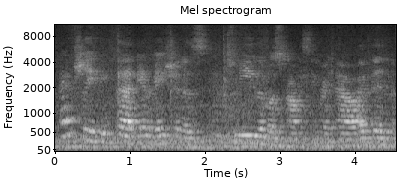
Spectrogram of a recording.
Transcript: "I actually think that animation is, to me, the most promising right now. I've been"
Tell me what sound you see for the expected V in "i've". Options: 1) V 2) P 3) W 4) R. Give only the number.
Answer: 1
